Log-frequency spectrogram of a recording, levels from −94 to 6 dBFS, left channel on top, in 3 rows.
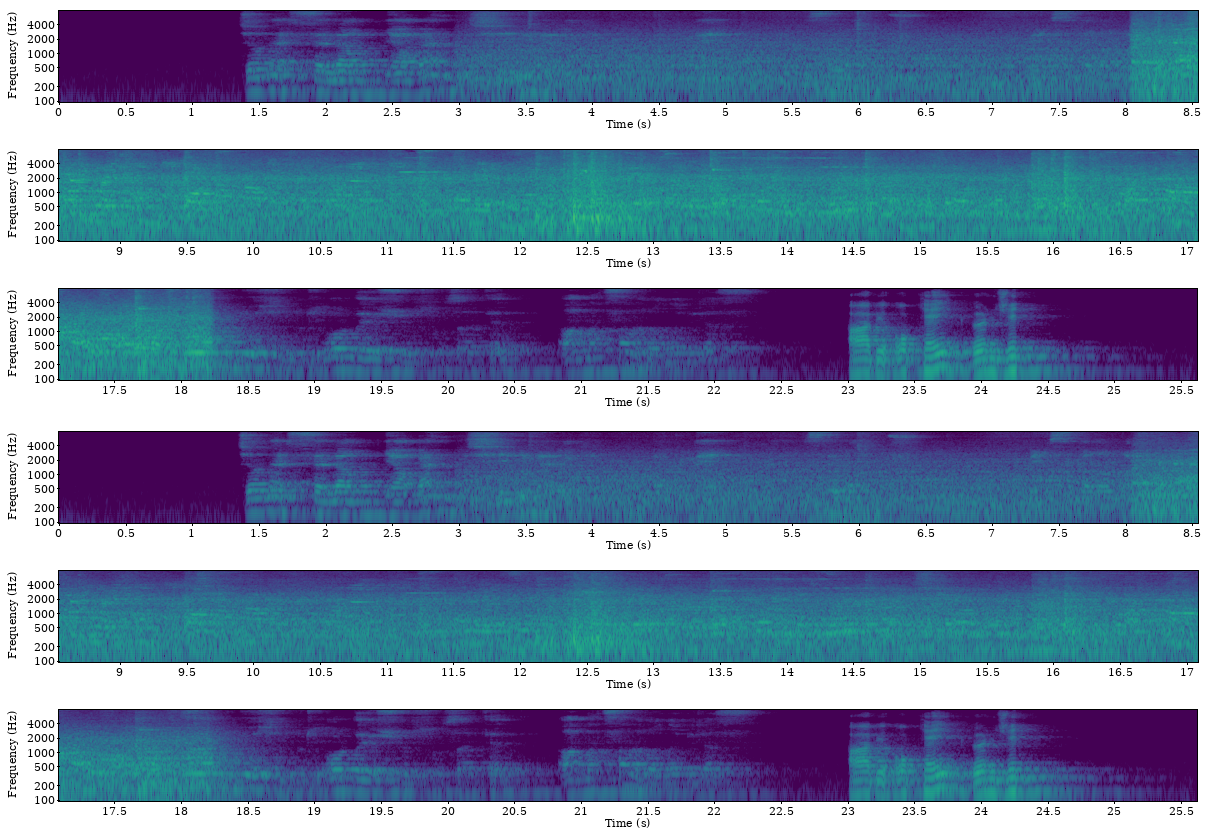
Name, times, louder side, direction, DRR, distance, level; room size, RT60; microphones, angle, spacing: voice 1, 1.3-6.8 7.2-13.6 14.0-20.6 20.8-22.2, right 2 dB, 65° right, -3 dB, 1.4 m, -53 dB
sound 1, 3.0-18.1, left 1 dB, 30° left, 1.3 m, -50 dB
sound 2, 8.0-18.3, left 6 dB, 80° left, 0.5 m, -34 dB
voice 2, 23.0-24.3, left 1 dB, 15° left, 9 dB, 0.4 m, -41 dB
8.6 x 4.7 x 7.3 m, 1.3 s
head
